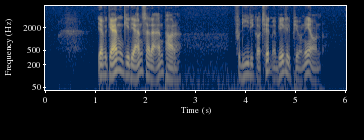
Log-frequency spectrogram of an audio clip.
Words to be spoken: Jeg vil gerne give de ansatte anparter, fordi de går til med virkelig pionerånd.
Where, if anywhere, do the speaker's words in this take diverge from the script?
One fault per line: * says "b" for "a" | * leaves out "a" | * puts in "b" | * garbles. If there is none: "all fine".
all fine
